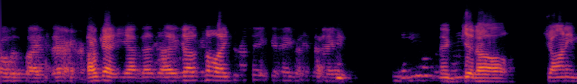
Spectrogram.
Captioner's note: laughter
